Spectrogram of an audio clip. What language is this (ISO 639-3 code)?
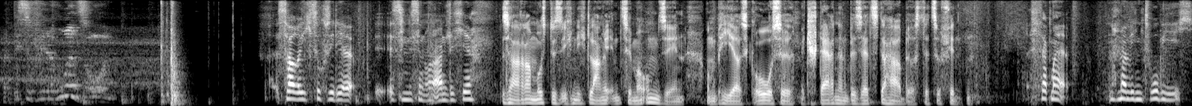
deu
